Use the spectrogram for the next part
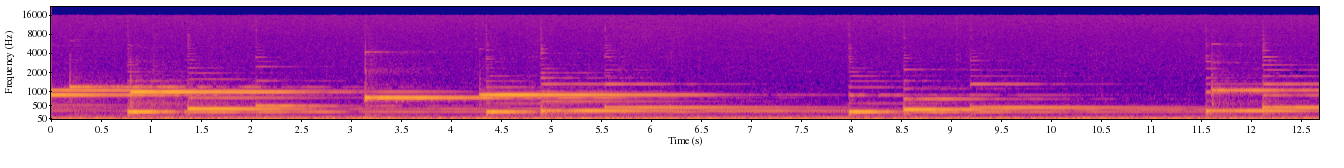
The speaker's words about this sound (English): Giacchino often gives us Nova's theme with a childlike orchestration, simple harp plucks under bells. A soft chorus bed.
